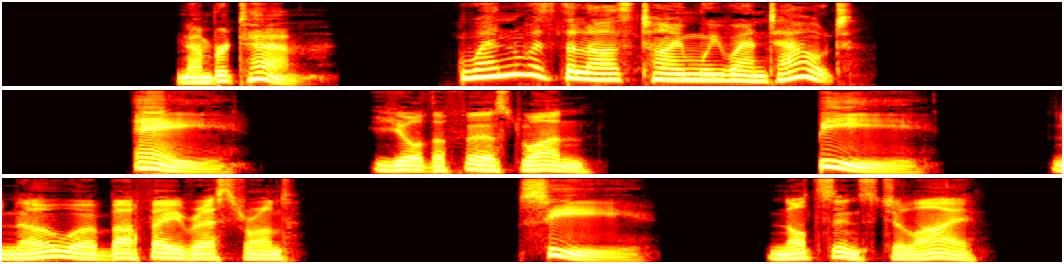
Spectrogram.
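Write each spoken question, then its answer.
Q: When was the last time we went out?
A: C: Not since July.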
